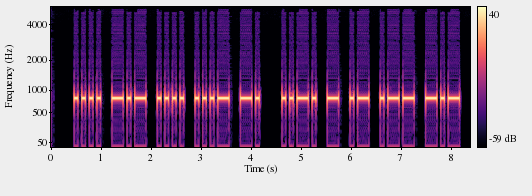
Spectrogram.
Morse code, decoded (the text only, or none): HKHVN FTAWK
